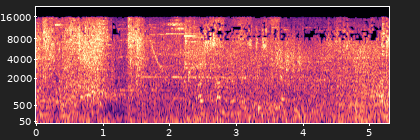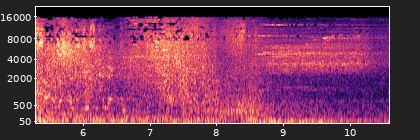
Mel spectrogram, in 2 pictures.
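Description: A crystal structure shatters with a loud, rumbling explosion.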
